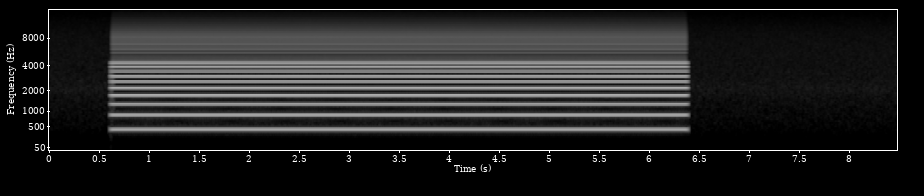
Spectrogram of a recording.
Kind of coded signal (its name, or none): ship horn signal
